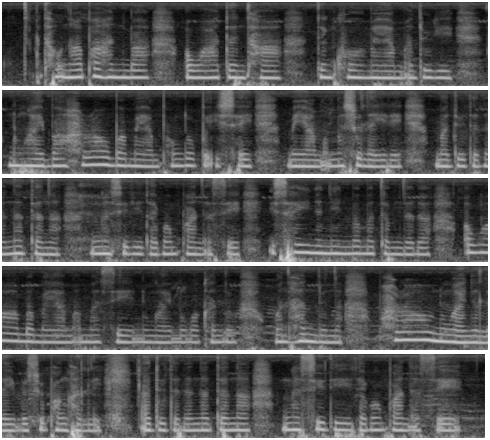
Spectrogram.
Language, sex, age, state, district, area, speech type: Manipuri, female, 45-60, Manipur, Chandel, rural, spontaneous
